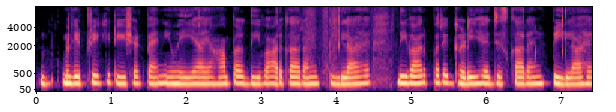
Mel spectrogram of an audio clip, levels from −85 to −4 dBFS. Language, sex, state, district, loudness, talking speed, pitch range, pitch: Hindi, female, Chhattisgarh, Kabirdham, -16 LUFS, 180 wpm, 185-205 Hz, 195 Hz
